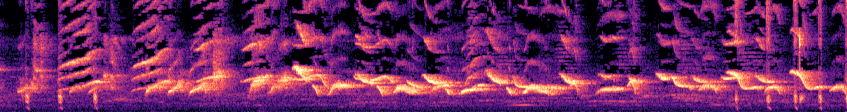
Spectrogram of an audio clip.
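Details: Chinese hwamei singing against playback of its own recorded song during training, pouring out rapid looping whistles and down-slurred notes without pause, with a few sharp clicks near the start and over a low murmur.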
